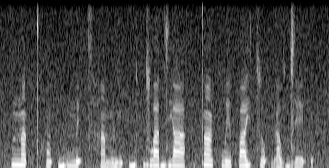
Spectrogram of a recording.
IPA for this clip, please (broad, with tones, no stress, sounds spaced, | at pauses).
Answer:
n̪ ã˦ t̚ t̪ʰ ɔ̃˨ k̚ b u˧ m e˦ ʔ t͡sʰ ã˧ m ɡ ẽ˦ k̚ b u˦ t̚ d͡z w a˦ d͡z j a˥˧ | t̪ ã˥˧ k w e˧ p a˦ j t͡s o˨ ʔ ɡ a˧ w d͡z e˨ ʔ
